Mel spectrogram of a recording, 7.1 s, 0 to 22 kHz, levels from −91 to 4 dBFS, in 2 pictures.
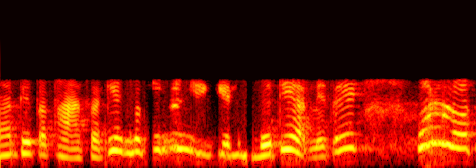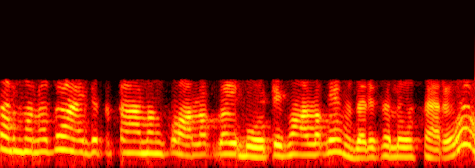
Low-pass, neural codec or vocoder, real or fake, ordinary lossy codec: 3.6 kHz; vocoder, 44.1 kHz, 80 mel bands, Vocos; fake; none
